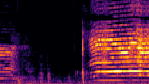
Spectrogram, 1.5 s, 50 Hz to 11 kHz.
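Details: Baby goat born in the 2022 kidding season on a small farm, letting out a sudden loud, flat, sustained bleat after a quiet moment and a soft click.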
